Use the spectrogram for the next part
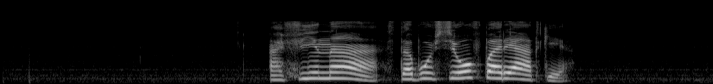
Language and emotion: Russian, angry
